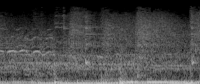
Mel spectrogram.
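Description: A horse whinny, a thin wavering high call near the start, over background music with a steady low bass.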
